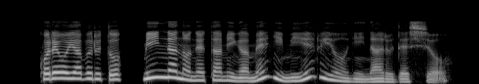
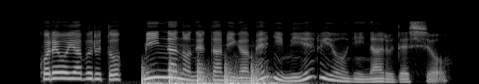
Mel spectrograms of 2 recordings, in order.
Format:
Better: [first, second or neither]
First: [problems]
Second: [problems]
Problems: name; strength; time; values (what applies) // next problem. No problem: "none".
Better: first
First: none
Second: background sound (Knock); 2 dB above the speech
